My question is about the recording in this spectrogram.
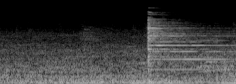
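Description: A boxing ring bell struck once about a second and a half in, its ring lingering afterwards; it signals the start of a round. Steady crowd noise in a gym hall underneath.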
